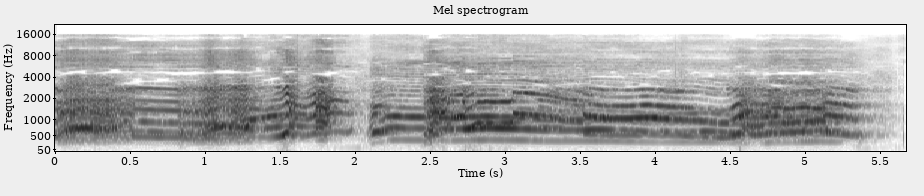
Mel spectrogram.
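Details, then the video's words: Husky 'talking' back in drawn-out, modulated howls and yowls, several rising and sliding phrases over five seconds after being asked who chewed the headset. "Crazy Talking Husky"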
